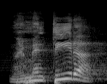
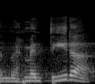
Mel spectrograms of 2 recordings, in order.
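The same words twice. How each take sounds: First: Louder, firmer stress on "mentira"; insist, leaning hard on "mentira"; firm insistence. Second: Said in the usual way. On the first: Retold or imitated. Inner voice corrects the man doubting God, insistent. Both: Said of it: "algo dentro me decía".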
